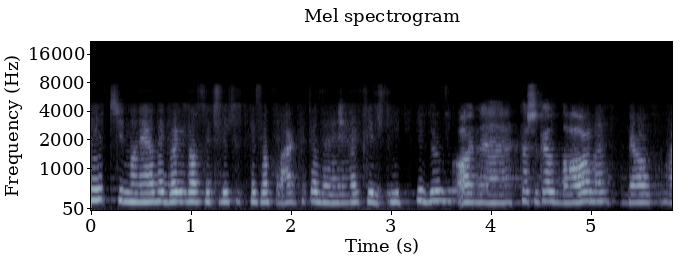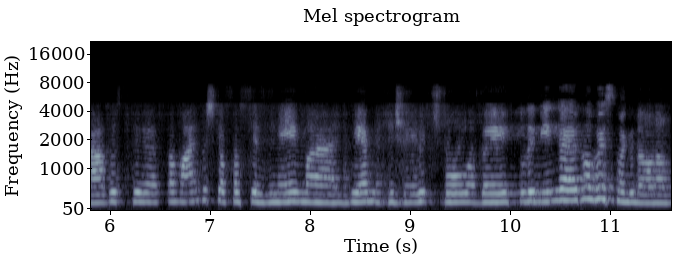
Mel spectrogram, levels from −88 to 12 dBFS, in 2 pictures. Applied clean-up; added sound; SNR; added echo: neural mask model DeepFilterNet 3.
